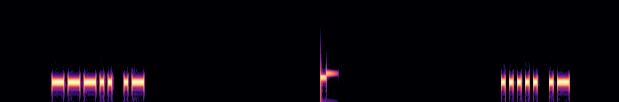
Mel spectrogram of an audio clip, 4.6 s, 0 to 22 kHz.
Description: Morse code, heard as a keyed tone, about 40 wpm, 700 Hz. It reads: 8A 5A
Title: Single-Letter Single-Number 40wpm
